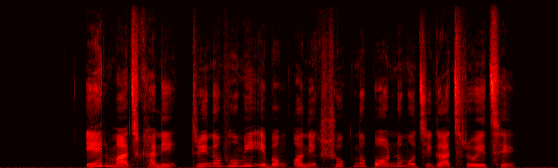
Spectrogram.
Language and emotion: Bengali, neutral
